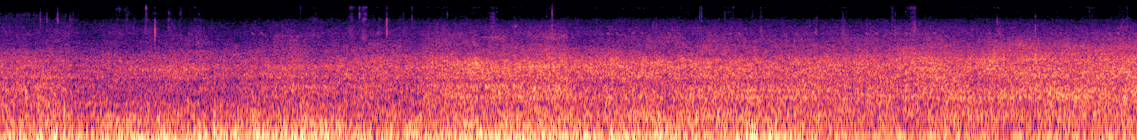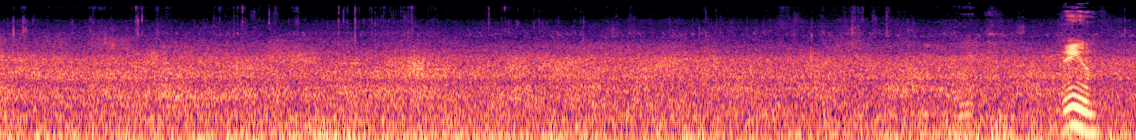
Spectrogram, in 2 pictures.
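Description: Wind buffeting the microphone: a steady, fairly loud low rumble that flickers with the gusts, with no voices.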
